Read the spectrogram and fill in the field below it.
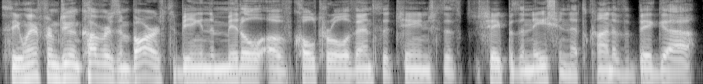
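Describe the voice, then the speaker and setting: A man's voice: medium pitch, a little fast, a bit bright, dry recording. Host, male, dry close sound, short reactions and reflective questions. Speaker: interview host. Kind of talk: casual interview questions.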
